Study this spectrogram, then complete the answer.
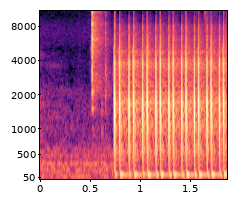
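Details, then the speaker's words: Early-1960s Bendix Sapphire 1 radio for a 1968 VW Beetle, bench-powered by 6-volt battery driving a speaker: sharp evenly spaced pops about nine a second, no station or hiss; same with antenna, light smoke near a coil and capacitor. "So it just makes this obnoxious popping sound. And it's the same if I hook it up to an antenna."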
